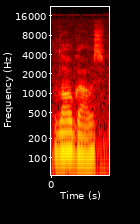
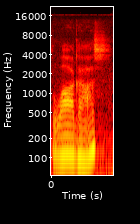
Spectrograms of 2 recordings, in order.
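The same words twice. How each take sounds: First: It is said with an English pronunciation. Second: It is said with a Greek pronunciation. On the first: The speaker calls it wrong. "you probably heard it as logos" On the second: The speaker calls it right. "actually the Greek pronunciation is logos"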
